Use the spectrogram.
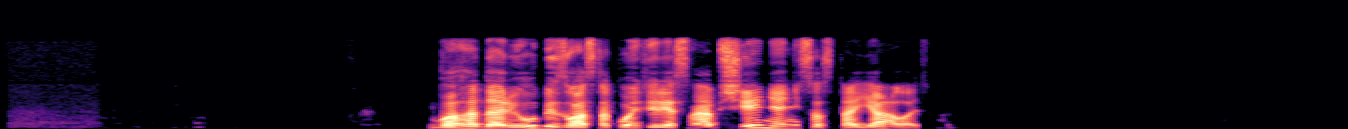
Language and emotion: Russian, positive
